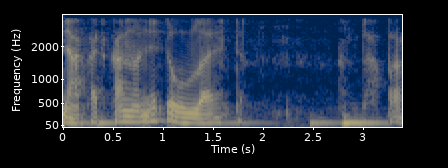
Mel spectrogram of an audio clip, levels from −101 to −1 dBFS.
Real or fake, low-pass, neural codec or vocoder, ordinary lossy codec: fake; 3.6 kHz; codec, 16 kHz, 8 kbps, FreqCodec, larger model; none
